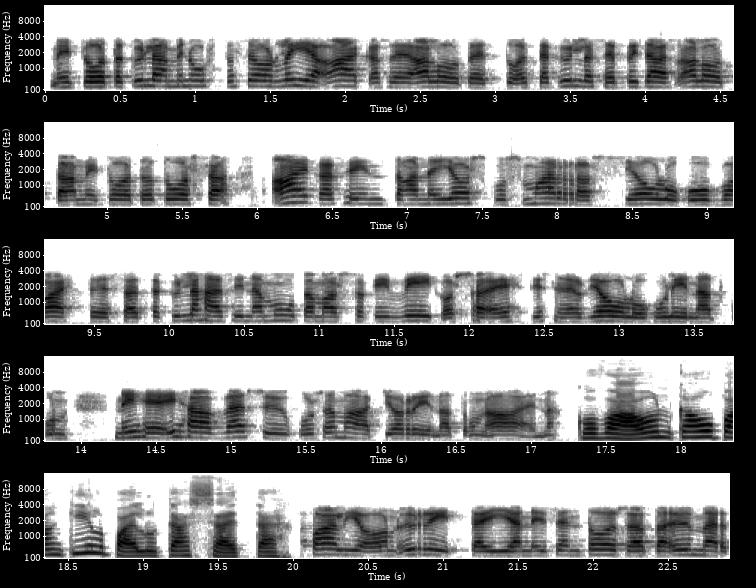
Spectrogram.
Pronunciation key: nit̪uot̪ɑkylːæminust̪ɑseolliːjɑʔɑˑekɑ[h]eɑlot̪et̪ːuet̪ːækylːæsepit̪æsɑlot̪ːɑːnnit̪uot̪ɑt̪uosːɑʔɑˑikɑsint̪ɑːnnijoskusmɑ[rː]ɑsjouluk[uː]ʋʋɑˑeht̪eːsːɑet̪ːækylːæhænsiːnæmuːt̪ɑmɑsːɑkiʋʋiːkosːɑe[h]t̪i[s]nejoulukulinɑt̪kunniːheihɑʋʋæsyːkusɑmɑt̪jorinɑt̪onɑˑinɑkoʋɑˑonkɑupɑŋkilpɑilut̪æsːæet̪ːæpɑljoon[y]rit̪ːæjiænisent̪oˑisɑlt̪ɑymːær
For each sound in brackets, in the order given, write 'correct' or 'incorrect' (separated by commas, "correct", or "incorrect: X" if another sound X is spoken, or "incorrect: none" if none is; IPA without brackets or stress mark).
incorrect: s, correct, correct, correct, correct, correct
